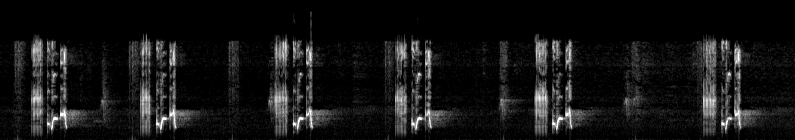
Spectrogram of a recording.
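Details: Red-headed prinia male, a lure call meant to make other birds reply. Six evenly spaced phrases, each a quick rattle of clicks ending in a high upslurred whistle.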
